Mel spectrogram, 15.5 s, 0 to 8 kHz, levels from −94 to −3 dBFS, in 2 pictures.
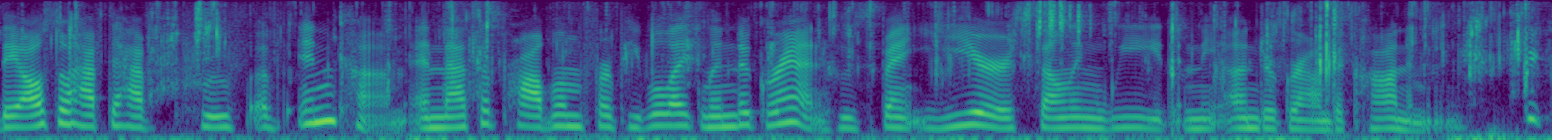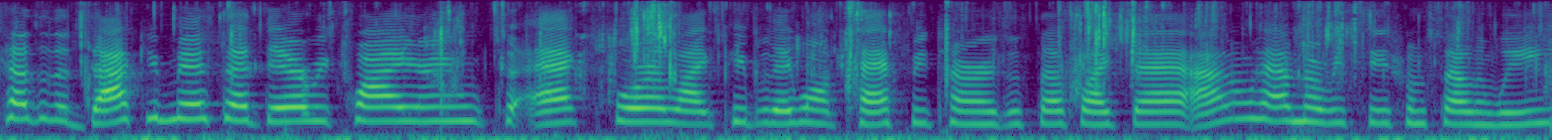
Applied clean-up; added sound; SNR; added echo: none; Chewing, mastication; 10 dB; none.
